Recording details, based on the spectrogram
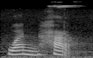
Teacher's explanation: harus dibaca jelas, tidak dengung, tidak masuk, tapi langsung dibaca jelas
